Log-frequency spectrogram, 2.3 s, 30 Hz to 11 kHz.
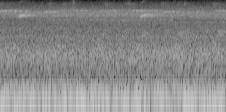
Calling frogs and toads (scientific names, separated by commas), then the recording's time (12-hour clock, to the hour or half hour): Adenomera marmorata, Leptodactylus notoaktites
6:30pm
